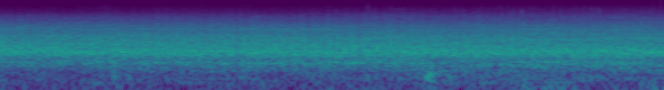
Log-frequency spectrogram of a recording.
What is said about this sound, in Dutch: En een van de comments is, die mail heeft nog nooit zo'n applaus gehad.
